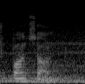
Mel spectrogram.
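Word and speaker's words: penchant: Next word was पंशॉन्ट, इसका pronunciation क्या होगा, पंशॉन्ट, ठीक है, पंशॉन्ट, PNCHANT।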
